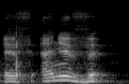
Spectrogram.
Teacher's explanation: That is, they are those consonants which are produced between the lower lip and the upper front teeth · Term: labiodentals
